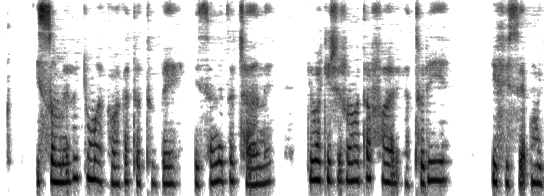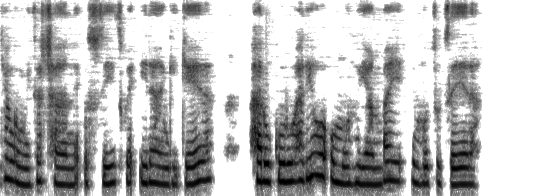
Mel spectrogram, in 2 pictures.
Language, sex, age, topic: Rundi, female, 25-35, education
